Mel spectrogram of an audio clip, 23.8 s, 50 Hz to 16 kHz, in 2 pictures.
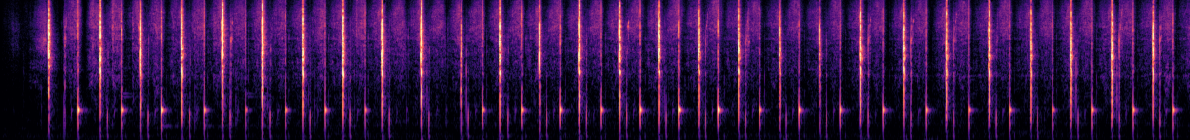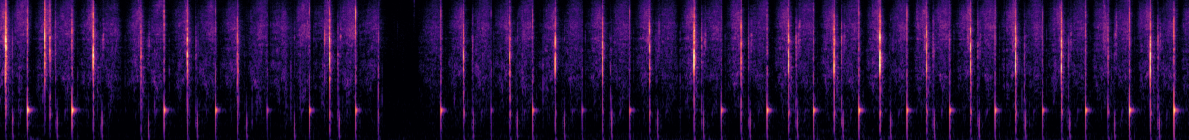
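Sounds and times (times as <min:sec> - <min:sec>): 
bicycle pump: 0:00.3 - 0:23.7.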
